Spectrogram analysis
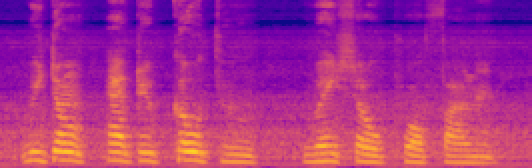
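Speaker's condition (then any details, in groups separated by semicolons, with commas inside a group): Mild cerebral palsy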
